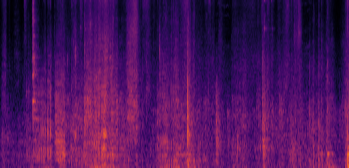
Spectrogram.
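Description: Rubber fat-bike tire and inner tube being handled: irregular rubbing and scraping with a few sharp knocks.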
